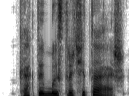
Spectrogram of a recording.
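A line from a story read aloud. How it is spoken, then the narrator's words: Ingratiating. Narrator (Russian): сказал вкрадчиво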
